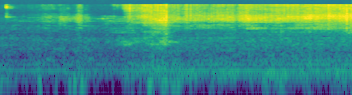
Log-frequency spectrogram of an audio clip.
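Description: A sheet of paper rustles and scrapes on a table.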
